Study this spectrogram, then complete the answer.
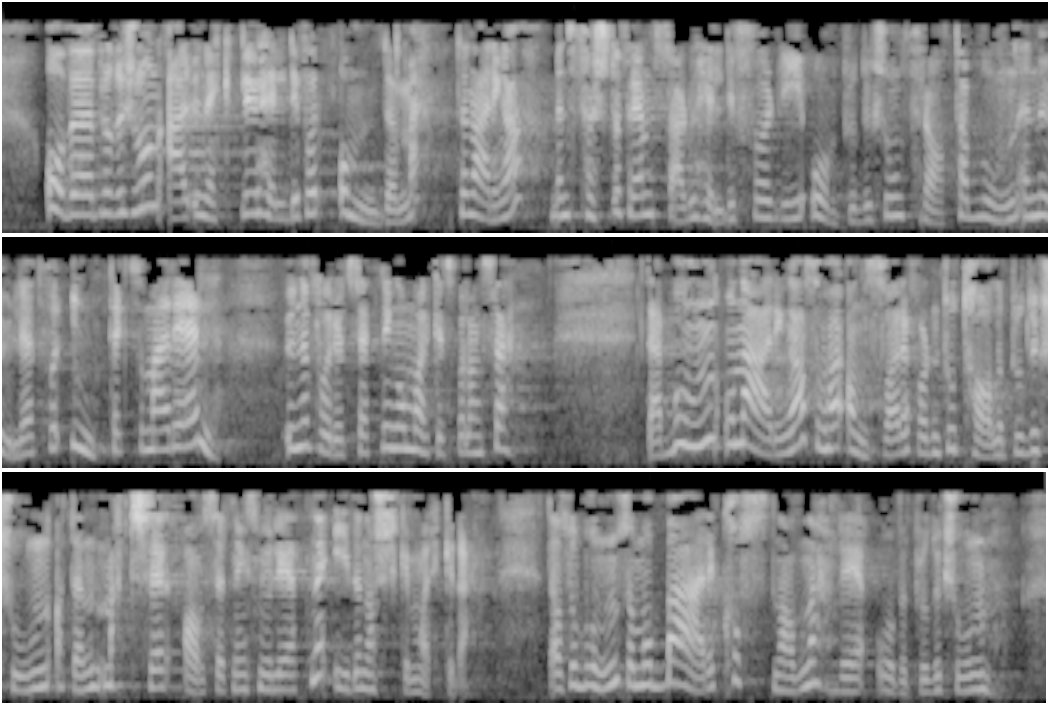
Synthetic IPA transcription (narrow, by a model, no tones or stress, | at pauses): oːʋəpʰɾʊd̪ʉkʂuːnæɾʉnɛkt̪əlɪʉɦɛld̪ɪfɔɾɔmd̪œmːət̪ʰɪlnæːɾɪŋɑmɛnfœʂtɔfɾɛmst̪sɔæ̰ɖɛʉɦɛld̪ɪfɔɖiːʔoːʋəpʰɾʊd̪ʉkʂuːnfɾɑːt̪ʰɑːɾbʊnːn̩ʔɛ̰nmʉːlɪheːt̪fɔɾɪnt̪ʰɛk̚t̪sɔmæɾɛɛlː | ʔʉnːəɾfɔɾʉːt̪sɛt̪nɪŋɔmɑɾkəd̪sbɑlɑŋsə | d̪̥ɛæɾbʊnːn̩ɔnæːɾɪŋɑsɔmɦɑɾʔɑnsʋɑːɾəfɔɖɛnt̪ʰʊt̪ʰɑːləpʰɾʊd̪ʉkʂuːnn̩ɑt̪̚d̪ɛnmæʈʂəɾʔɑːʋsɛt̪nɪŋsmʉːlɪheːt̪ənəʔɪd̪ɛnɔʂkəmɑ̰ɾkəd̪ə̰ | d̪̥ɛːɾɑlsɔbʊnːn̩sɔmːɔbæːɾəkʰɔst̪nɑd̪ənəʋɛʔoːʋəɾpʰɾʊd̪ʉkʂuːnn̩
